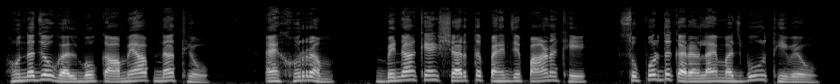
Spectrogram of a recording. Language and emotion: Sindhi, neutral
